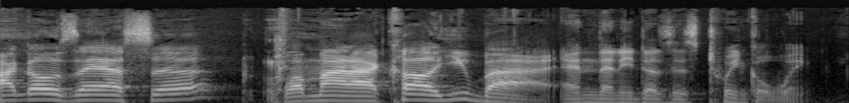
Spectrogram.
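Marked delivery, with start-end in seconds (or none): 0.0-2.8 drawl, higher, louder, slower. Speaking in character and addressing a man, in a drawl. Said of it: "pantacola collar drawl".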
